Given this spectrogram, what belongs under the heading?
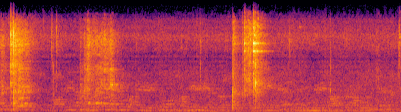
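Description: Metal clinks and clatters as the lid of a pressure cooker holding beef for yakhni pulao is worked open after its pressure has been released, several sharp knocks over quiet kitchen noise.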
